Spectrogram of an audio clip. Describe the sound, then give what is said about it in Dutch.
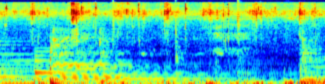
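Footsteps crunch along a sandy dune path in the Soesterduin on a warm summer day, in a steady walking rhythm, with a continuous low tonal hum underneath and a few sharper scuffs. “hoort mijn voetstappen waarschijnlijk op de achtergrond.”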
